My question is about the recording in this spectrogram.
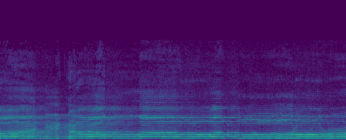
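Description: A man reciting the Quran in the melodic tilawah style, solo and unaccompanied. Ornamented runs at first, then a long held note from about two seconds in, turning into a glide near the end.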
